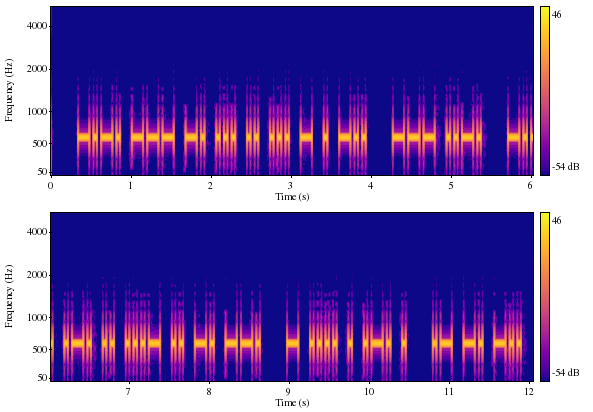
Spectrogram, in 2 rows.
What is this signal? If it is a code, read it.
Morse code, heard as a keyed tone, about 25 wpm, 600 Hz. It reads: CONSISTED OF DRIVING THERE AND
